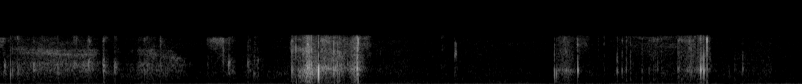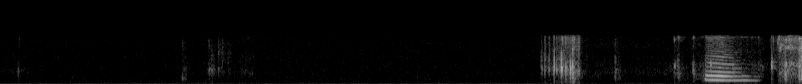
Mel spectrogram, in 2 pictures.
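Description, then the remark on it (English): Loud, crackly bursts of paper being rustled right next to a phone, heard through a muffled phone line in several short clusters separated by quiet stretches, with a brief voice near the end. “And is there any particular part of your life that you wanted to bring loud rustling so you could not rustle paper right next to the phone line?”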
